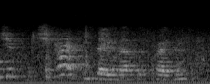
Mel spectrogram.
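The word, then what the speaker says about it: Szczepansky: Frying Pan Skin? No, Shapansky. S-Z-E-Z-E-P-A-N-S-K-Y, I think. You call it Shapansky.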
